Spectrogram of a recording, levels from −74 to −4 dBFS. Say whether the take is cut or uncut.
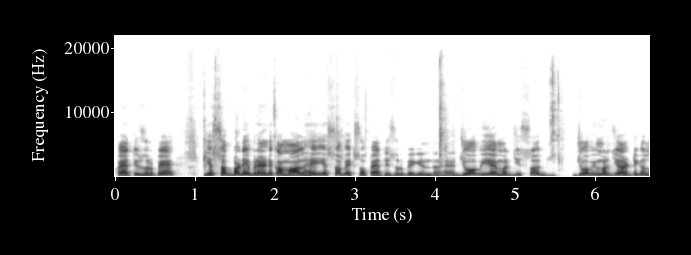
uncut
